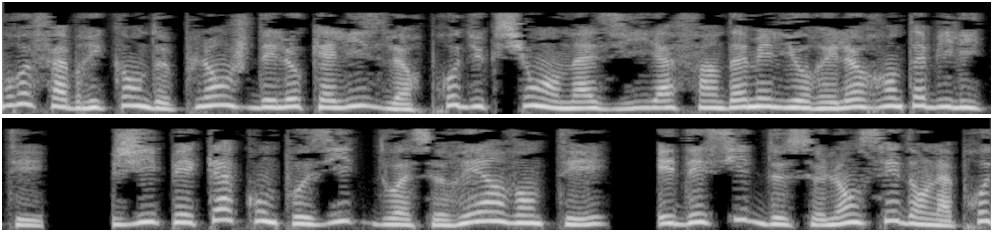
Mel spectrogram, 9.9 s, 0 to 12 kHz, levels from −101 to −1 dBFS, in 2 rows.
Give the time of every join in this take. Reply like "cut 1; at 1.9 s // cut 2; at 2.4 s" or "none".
cut 1; at 5.2 s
